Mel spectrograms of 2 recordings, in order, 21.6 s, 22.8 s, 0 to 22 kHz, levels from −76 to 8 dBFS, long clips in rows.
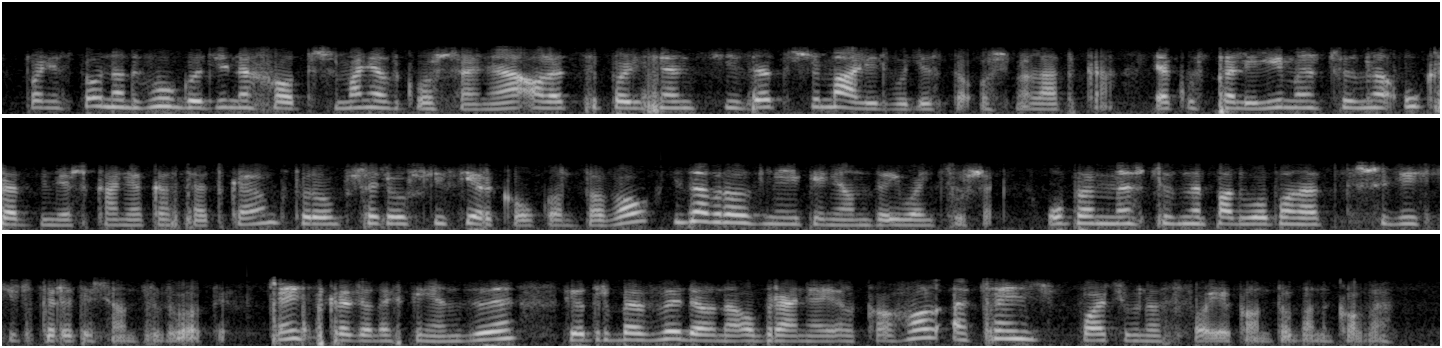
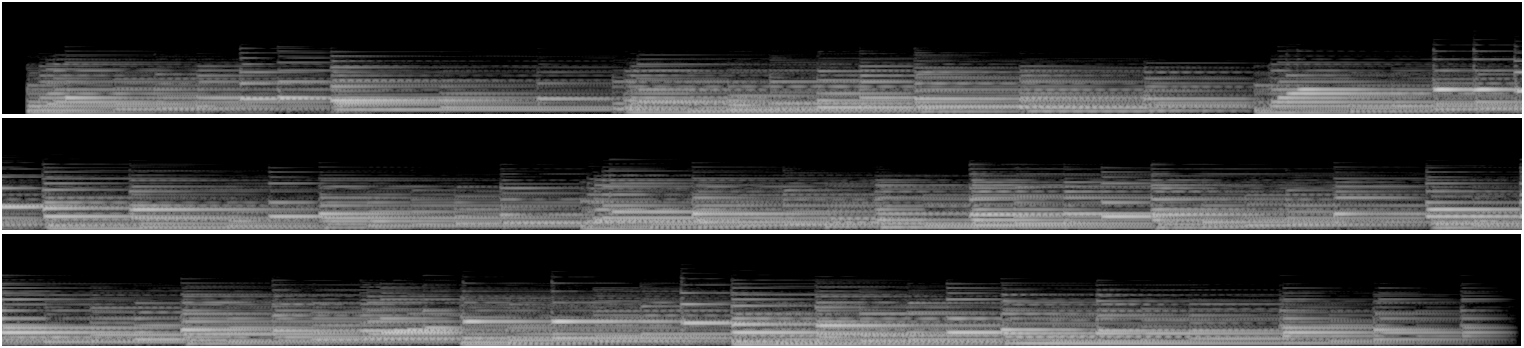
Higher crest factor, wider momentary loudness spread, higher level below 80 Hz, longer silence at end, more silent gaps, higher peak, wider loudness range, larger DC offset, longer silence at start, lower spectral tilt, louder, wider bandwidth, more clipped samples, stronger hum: about the same, 20 dB vs 16 dB; about the same, 10 LU vs 8 LU; second, -48 dBFS vs -38 dBFS; first, 0.25 s vs 0.05 s; neither; about the same, 0 dBFS vs -2 dBFS; about the same, 3 LU vs 5 LU; neither; about the same, 0.1 s vs 0.1 s; second, -8.5 dB/octave vs -11.5 dB/octave; about the same, -21 LUFS vs -19 LUFS; about the same, 4.6 kHz vs 5 kHz; neither; neither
